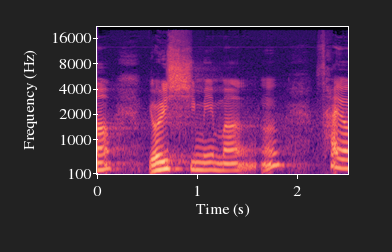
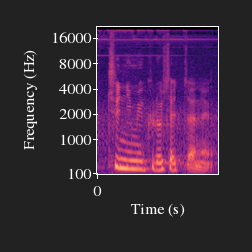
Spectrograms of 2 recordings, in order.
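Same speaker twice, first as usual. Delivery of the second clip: tearful murmur; 10 dB quieter, faster than usual. Retold or imitated. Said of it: "눈물 콧물 흘리면서".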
